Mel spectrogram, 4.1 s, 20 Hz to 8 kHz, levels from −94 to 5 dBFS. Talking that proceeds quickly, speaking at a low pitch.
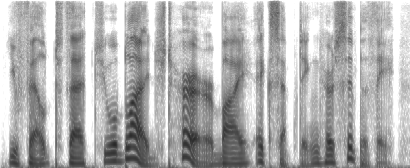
No: average, 145 wpm; low, 110 Hz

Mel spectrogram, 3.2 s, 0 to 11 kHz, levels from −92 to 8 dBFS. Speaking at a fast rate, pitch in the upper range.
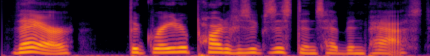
No: average, 185 wpm; high, 210 Hz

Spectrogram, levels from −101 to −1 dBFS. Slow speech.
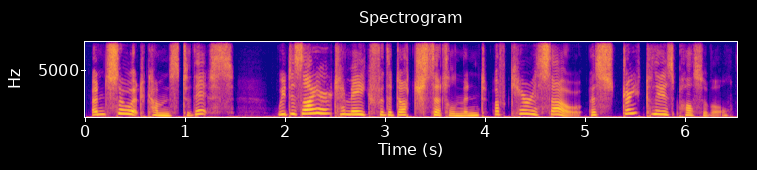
No: average, 185 wpm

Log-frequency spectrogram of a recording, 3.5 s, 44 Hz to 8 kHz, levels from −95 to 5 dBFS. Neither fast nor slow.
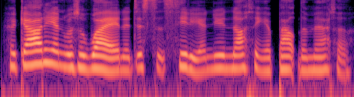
No: fast, 235 wpm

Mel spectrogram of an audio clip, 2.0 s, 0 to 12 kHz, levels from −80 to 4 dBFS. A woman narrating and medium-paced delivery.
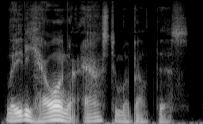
No: male; average, 175 wpm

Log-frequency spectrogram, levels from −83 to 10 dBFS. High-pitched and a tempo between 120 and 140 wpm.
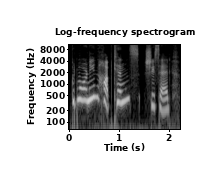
Yes: very high, 340 Hz; slow, 135 wpm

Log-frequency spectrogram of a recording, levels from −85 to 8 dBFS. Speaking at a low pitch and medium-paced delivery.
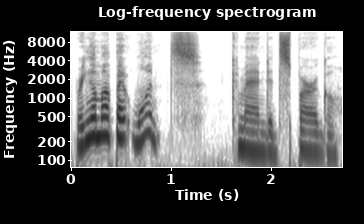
No: medium, 175 Hz; average, 155 wpm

